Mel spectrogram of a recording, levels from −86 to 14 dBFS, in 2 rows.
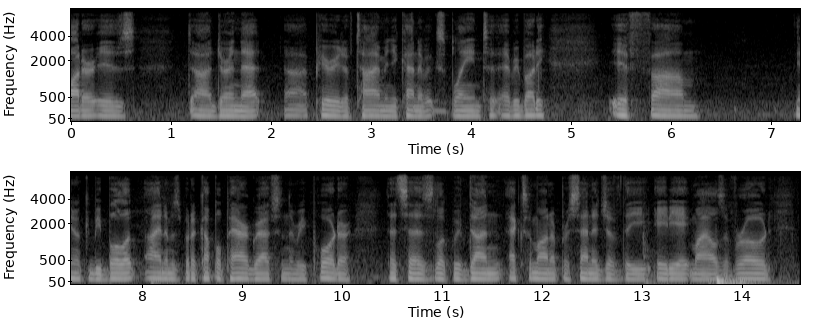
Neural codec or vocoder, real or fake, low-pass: none; real; 7.2 kHz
